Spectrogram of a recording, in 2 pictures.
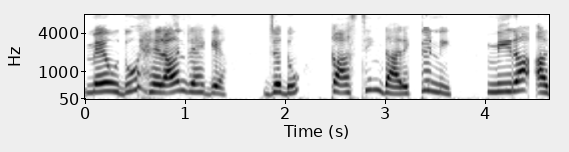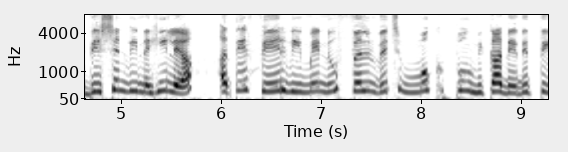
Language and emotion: Punjabi, surprised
